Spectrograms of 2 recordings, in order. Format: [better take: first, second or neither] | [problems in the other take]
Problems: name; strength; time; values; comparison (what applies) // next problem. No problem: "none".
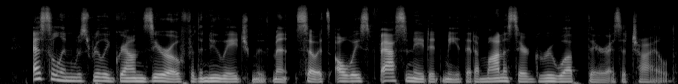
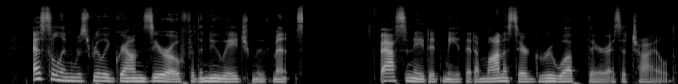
first | audio cutting out; at 3 s for 0.5 s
